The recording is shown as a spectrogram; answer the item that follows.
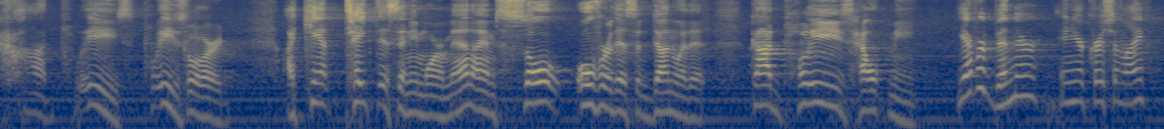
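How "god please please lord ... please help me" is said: acted, slow, desperate pleading cry. Speaker addresses listeners, voicing someone in hardship crying out: acting out crying out to god. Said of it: "you're crying out and just going".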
